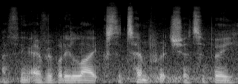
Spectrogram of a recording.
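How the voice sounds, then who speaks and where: A man who works in a shared office, answering interview questions in a measured way with frequent "um" pauses. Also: sits low, monotone, background noise. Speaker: office worker.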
